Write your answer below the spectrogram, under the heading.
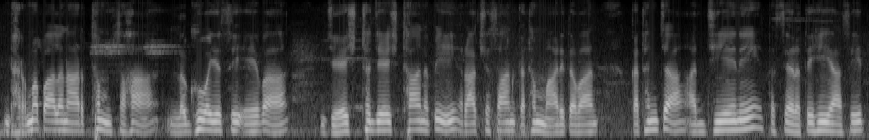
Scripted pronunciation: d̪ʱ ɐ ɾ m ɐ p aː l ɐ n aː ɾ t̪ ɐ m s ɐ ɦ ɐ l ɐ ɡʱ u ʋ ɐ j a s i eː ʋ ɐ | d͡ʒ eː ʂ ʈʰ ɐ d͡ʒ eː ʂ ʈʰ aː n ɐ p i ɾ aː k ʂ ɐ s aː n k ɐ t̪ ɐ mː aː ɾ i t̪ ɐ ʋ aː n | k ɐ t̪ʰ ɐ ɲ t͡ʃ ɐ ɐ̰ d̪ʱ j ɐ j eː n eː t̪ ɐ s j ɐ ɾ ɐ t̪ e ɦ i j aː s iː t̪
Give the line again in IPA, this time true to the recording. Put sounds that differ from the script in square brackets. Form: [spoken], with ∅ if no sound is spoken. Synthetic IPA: d̪ʱ ɐ ɾ m ɐ p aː l ɐ n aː ɾ [t̪ʰ] ɐ m s ɐ ɦ ɐ l ɐ ɡʱ u ʋ ɐ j [ɐ] s i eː ʋ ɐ | d͡ʒ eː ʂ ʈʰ ɐ d͡ʒ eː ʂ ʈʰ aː n ɐ p i ɾ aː k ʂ ɐ s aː n k ɐ [t̪ʰ] ɐ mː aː ɾ i t̪ ɐ ʋ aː n | k ɐ t̪ʰ ɐ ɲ t͡ʃ ɐ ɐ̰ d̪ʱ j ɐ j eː n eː t̪ ɐ s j ɐ ɾ ɐ t̪ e ɦ i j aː s iː t̪

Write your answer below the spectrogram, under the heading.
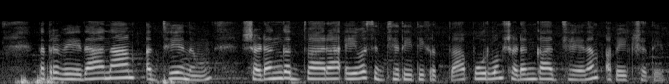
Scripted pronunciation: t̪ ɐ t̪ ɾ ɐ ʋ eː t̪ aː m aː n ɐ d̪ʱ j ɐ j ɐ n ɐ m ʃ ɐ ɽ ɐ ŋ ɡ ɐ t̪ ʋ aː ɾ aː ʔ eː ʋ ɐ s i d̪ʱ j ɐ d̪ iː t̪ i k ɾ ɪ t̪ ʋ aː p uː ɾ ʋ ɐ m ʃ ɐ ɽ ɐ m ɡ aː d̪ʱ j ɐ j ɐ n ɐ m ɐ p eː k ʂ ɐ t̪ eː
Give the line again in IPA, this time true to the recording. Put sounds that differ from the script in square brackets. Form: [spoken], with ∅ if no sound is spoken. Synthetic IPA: t̪ ɐ t̪ ɾ ɐ ʋ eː [d̪] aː [n] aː [m] ɐ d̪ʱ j ɐ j ɐ n ɐ m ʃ ɐ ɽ ɐ ŋ ɡ ɐ [d̪] ʋ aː ɾ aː ʔ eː ʋ ɐ s i d̪ʱ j ɐ [t̪] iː t̪ i k ɾ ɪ t̪ ʋ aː p uː ɾ ʋ ɐ m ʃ ɐ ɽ ɐ [ŋ] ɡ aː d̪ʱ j ɐ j ɐ n ɐ m ɐ p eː k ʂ ɐ t̪ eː

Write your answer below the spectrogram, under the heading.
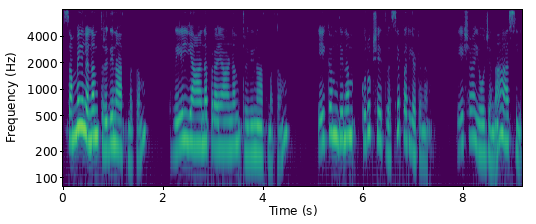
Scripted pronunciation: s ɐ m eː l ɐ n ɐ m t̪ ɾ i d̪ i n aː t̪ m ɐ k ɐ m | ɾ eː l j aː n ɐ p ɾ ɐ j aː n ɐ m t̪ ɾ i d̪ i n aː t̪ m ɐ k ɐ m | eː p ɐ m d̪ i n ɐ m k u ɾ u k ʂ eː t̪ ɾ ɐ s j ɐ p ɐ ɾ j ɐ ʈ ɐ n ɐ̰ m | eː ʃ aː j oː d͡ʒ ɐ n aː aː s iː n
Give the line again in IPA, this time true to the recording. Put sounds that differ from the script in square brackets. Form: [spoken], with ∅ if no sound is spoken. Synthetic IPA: s ɐ m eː l ɐ n ɐ m t̪ ɾ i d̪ i n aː t̪ m ɐ k ɐ m | ɾ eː l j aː n ɐ p ɾ ɐ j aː [ɳ] ɐ m t̪ ɾ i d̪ i n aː t̪ m ɐ k ɐ m | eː [k] ɐ m d̪ i n ɐ m k u ɾ u k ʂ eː t̪ ɾ ɐ s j ɐ p ɐ ɾ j ɐ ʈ ɐ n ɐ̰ m | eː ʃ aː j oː d͡ʒ ɐ n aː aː s iː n

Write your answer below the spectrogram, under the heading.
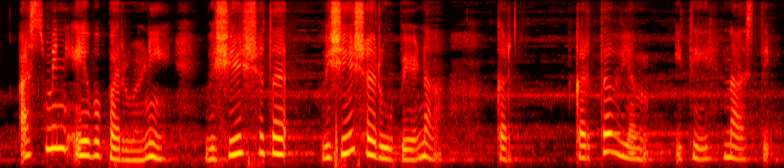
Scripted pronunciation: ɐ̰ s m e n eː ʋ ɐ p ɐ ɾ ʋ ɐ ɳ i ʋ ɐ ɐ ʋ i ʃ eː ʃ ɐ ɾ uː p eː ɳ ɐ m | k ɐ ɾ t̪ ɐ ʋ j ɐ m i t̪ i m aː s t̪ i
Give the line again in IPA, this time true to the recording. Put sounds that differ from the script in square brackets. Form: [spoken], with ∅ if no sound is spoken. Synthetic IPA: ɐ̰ s m [i] n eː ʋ ɐ p ɐ ɾ ʋ ɐ ɳ i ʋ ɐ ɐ ʋ i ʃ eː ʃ ɐ ɾ uː p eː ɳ ɐ [∅] | k ɐ ɾ t̪ ɐ ʋ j ɐ m i t̪ i [n] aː s t̪ i

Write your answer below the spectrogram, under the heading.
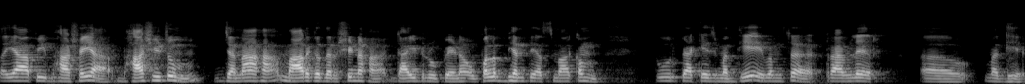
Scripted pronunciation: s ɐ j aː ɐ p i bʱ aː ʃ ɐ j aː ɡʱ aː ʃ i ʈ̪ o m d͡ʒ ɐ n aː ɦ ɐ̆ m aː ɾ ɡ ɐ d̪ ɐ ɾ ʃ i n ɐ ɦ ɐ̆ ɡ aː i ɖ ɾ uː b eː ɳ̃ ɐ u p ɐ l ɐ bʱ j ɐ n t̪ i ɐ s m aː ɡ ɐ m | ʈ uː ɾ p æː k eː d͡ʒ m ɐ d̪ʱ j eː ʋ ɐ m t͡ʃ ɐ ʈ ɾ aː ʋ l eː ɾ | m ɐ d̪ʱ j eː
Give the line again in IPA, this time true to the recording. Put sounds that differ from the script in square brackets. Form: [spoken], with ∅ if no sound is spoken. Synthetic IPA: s ɐ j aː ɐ p i bʱ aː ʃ ɐ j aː [bʱ] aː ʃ i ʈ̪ [u] m d͡ʒ ɐ n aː ɦ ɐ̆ m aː ɾ ɡ ɐ d̪ ɐ ɾ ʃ i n ɐ ɦ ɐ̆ ɡ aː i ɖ ɾ uː [p] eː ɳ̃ ɐ u p ɐ l ɐ bʱ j ɐ n t̪ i ɐ s m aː [k] ɐ m | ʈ uː ɾ p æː k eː d͡ʒ m ɐ d̪ʱ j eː ʋ ɐ m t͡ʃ ɐ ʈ ɾ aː ʋ l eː ɾ | m ɐ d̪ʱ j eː

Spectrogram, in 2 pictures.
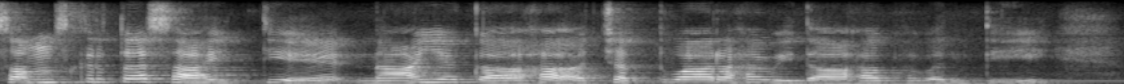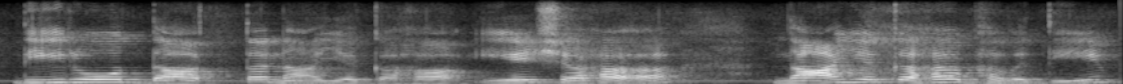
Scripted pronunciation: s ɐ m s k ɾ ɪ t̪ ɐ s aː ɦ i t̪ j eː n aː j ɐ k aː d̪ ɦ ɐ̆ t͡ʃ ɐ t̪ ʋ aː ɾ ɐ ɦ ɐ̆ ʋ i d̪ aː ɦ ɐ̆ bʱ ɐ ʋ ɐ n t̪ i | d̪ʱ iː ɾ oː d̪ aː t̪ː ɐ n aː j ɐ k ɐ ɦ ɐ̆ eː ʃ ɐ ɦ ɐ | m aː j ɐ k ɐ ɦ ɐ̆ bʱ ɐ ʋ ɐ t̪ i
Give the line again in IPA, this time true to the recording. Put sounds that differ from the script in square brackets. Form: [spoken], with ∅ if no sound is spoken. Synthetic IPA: s ɐ m s k ɾ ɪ t̪ ɐ s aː ɦ i t̪ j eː n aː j ɐ k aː [∅] ɦ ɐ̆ t͡ʃ ɐ t̪ ʋ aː ɾ ɐ ɦ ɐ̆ ʋ i d̪ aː ɦ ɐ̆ bʱ ɐ ʋ ɐ n t̪ i | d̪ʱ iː ɾ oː d̪ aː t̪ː ɐ n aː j ɐ k ɐ ɦ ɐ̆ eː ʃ ɐ ɦ ɐ | [n] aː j ɐ k ɐ ɦ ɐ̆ bʱ ɐ ʋ ɐ t̪ i

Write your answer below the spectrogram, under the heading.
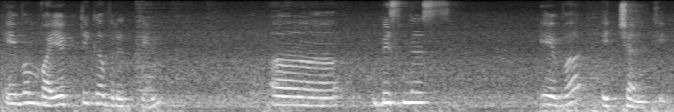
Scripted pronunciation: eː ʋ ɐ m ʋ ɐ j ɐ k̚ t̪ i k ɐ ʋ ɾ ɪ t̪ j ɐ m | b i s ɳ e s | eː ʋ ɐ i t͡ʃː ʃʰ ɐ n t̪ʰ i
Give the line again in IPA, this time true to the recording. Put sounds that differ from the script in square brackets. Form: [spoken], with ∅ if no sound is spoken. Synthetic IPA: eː ʋ ɐ m ʋ ɐ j ɐ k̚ t̪ i k ɐ ʋ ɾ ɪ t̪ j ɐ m | b i s [n] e s | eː ʋ ɐ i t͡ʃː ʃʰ ɐ n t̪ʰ i

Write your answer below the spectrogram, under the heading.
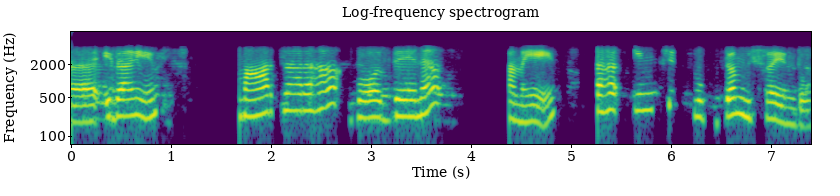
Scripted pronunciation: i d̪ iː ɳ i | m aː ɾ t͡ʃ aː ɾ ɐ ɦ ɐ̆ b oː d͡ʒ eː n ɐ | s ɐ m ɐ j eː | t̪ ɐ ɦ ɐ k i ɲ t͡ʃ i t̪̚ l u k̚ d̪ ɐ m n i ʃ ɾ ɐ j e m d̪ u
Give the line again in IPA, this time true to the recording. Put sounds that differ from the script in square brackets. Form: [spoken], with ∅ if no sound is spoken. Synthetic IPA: i d̪ [aː] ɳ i | m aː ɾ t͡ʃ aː ɾ ɐ ɦ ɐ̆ b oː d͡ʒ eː n ɐ | s ɐ m ɐ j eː | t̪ ɐ ɦ ɐ k i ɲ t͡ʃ i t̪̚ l u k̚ d̪ ɐ m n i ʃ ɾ ɐ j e [n] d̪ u

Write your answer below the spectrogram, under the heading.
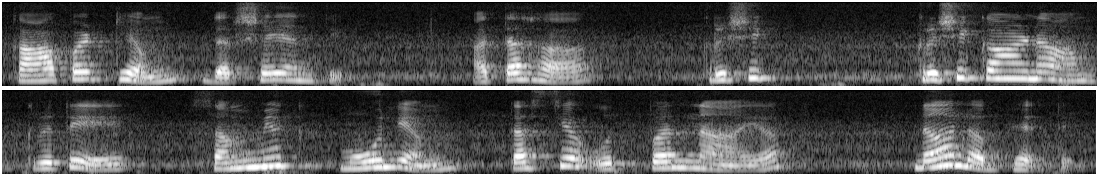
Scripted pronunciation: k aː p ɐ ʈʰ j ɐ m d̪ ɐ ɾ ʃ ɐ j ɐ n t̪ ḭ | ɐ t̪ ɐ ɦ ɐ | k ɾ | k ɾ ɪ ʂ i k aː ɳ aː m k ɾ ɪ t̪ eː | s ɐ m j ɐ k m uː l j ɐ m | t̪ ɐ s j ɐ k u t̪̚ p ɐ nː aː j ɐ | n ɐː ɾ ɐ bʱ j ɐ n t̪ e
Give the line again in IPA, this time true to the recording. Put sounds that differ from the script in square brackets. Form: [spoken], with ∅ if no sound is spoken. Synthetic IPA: k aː p ɐ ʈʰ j ɐ m d̪ ɐ ɾ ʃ ɐ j ɐ n t̪ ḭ | ɐ t̪ ɐ ɦ ɐ | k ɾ | k ɾ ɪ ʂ i k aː ɳ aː m k ɾ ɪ t̪ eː | s ɐ m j ɐ k m uː l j ɐ m | t̪ ɐ s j ɐ [ʔ] u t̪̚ p ɐ nː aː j ɐ | n ɐː [l] ɐ bʱ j ɐ n t̪ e

